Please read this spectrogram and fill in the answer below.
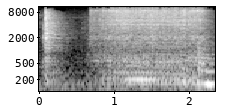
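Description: Industrial single-needle sewing machine running steadily as it stitches fabric, starting about half a second in.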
